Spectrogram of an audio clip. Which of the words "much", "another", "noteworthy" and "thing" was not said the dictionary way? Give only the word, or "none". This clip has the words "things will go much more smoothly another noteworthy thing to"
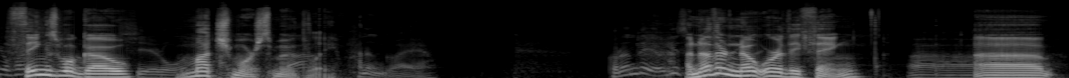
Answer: none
